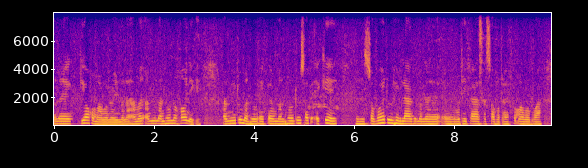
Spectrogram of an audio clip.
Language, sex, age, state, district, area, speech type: Assamese, female, 30-45, Assam, Majuli, urban, spontaneous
